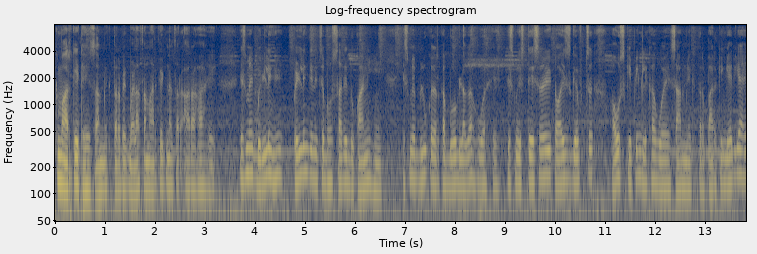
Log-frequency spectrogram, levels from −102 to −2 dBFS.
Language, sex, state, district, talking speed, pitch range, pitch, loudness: Hindi, male, Maharashtra, Aurangabad, 195 wpm, 115-135 Hz, 125 Hz, -36 LUFS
